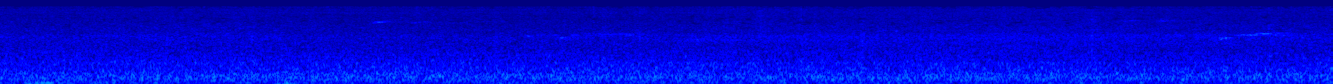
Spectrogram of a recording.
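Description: Steady outdoor background rush with no single clear source, and a few faint, brief high chirps.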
